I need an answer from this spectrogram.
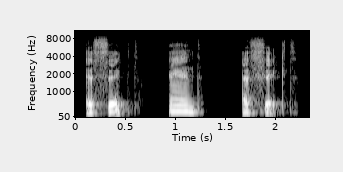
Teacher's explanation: In both words, the stress is on the second syllable. So the unstressed syllable at the start of each word, it sounds pretty similar, even though they are different vowel letters.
